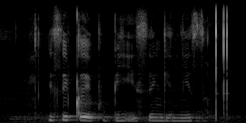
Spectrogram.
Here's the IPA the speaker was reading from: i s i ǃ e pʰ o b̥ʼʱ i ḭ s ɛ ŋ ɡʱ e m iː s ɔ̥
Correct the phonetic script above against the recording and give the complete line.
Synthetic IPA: i s i ǃ e pʰ u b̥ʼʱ i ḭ s ɛ ŋ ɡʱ e n iː s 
